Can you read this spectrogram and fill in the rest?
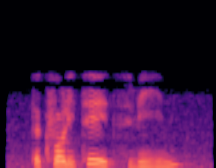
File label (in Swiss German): "qualitatswin", Bas Rhin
